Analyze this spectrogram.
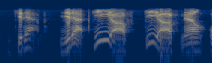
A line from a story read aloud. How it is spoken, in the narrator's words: he couldn't help chirping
